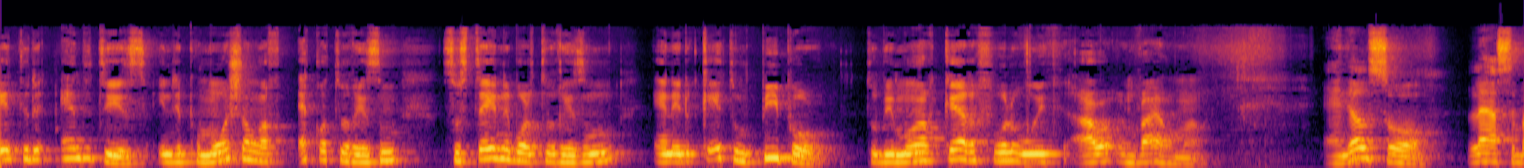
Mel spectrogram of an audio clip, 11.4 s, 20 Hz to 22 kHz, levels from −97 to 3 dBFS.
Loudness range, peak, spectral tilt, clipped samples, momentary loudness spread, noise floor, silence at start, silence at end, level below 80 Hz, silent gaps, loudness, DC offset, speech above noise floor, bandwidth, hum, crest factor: 2 LU; 0 dBFS; -4.5 dB/octave; under 0.1%; 12 LU; -42 dBFS; 0 s; 0 s; -56 dBFS; none; -16 LUFS; under 0.1%; 27 dB; 12.5 kHz; none; 16 dB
